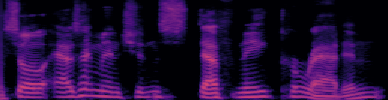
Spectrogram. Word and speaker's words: Coradin: So as I mentioned, Stephanie Coradin, and I emphasize the ra and Radin.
